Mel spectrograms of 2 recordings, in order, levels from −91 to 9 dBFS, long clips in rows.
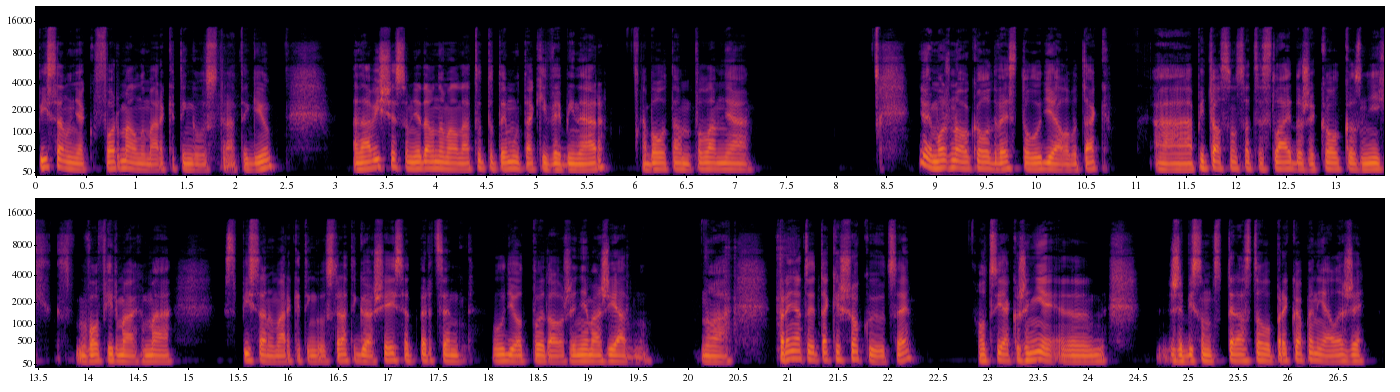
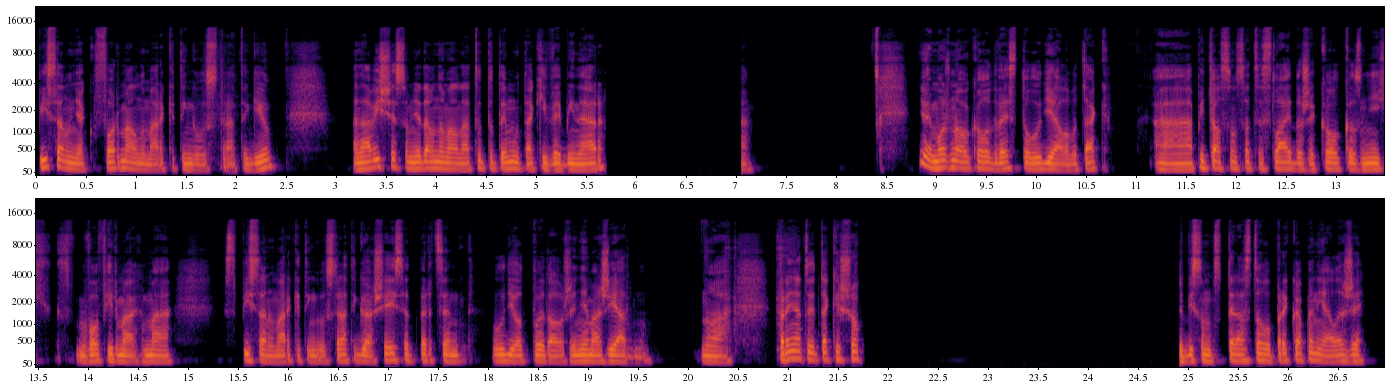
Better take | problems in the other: first | audio cutting out; at 5.5 s for 1.5 s, at 22 s for 0.5 s and at 23 s for 2 s

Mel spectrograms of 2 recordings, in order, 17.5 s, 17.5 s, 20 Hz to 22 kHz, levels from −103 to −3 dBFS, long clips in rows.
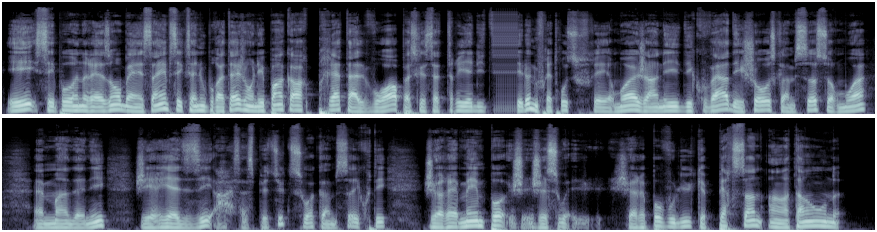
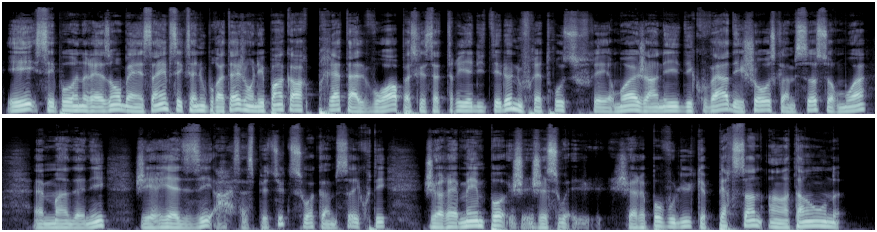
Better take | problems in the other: second | audio freezing; at 5 s

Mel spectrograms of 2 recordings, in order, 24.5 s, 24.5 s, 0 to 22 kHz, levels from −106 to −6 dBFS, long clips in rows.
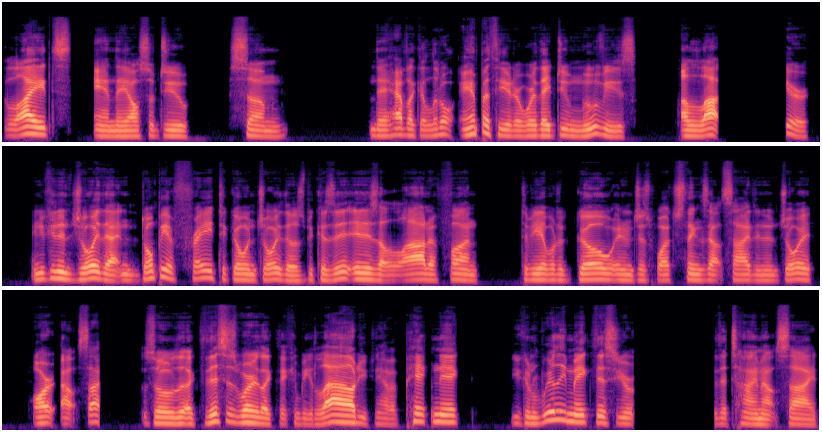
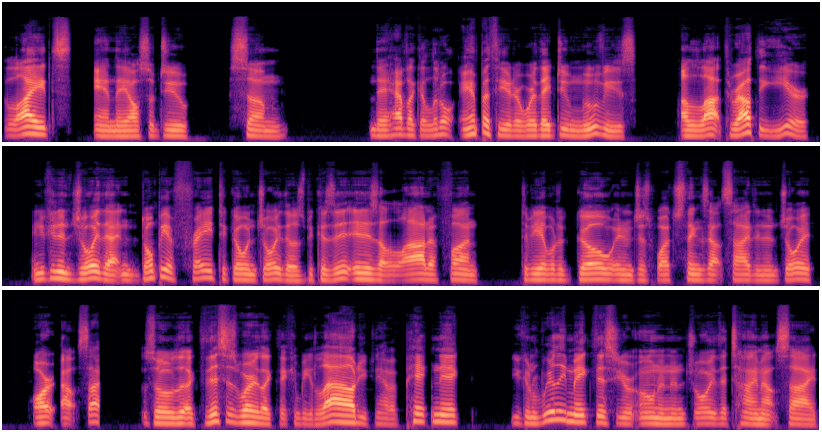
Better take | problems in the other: second | audio cutting out; at 7 s for 0.5 s and at 23 s for 1 s

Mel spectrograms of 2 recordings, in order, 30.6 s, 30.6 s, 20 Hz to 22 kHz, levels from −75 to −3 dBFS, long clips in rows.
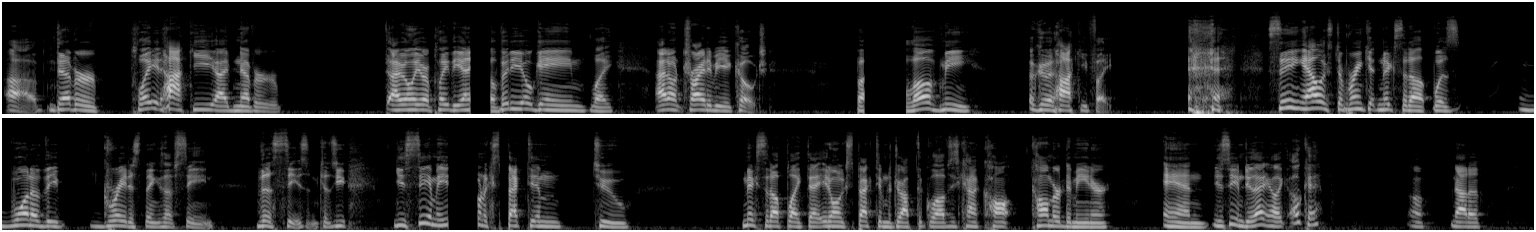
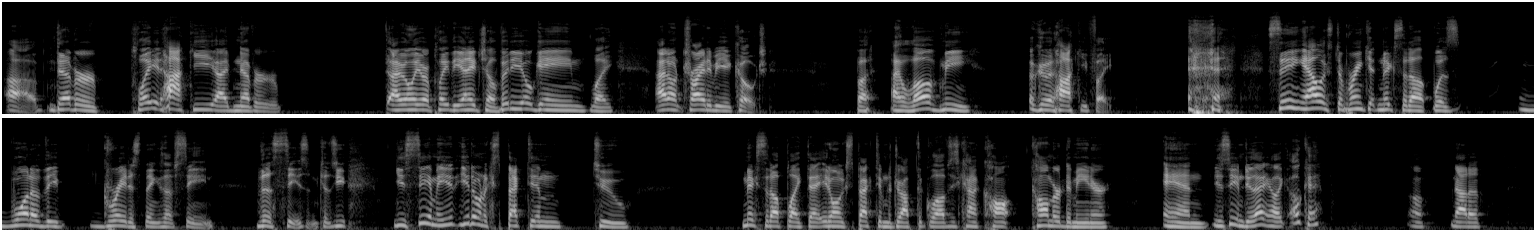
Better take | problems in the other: second | audio cutting out; at 4.5 s, at 8.5 s and at 20 s

